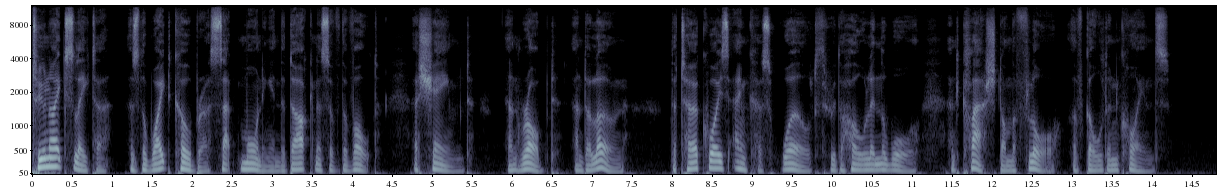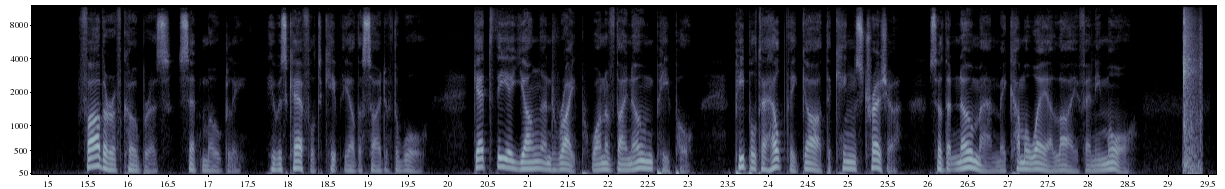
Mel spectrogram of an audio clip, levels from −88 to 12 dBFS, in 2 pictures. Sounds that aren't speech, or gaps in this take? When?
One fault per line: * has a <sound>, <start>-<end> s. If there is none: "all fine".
* has a squeak, 29.2-29.4 s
